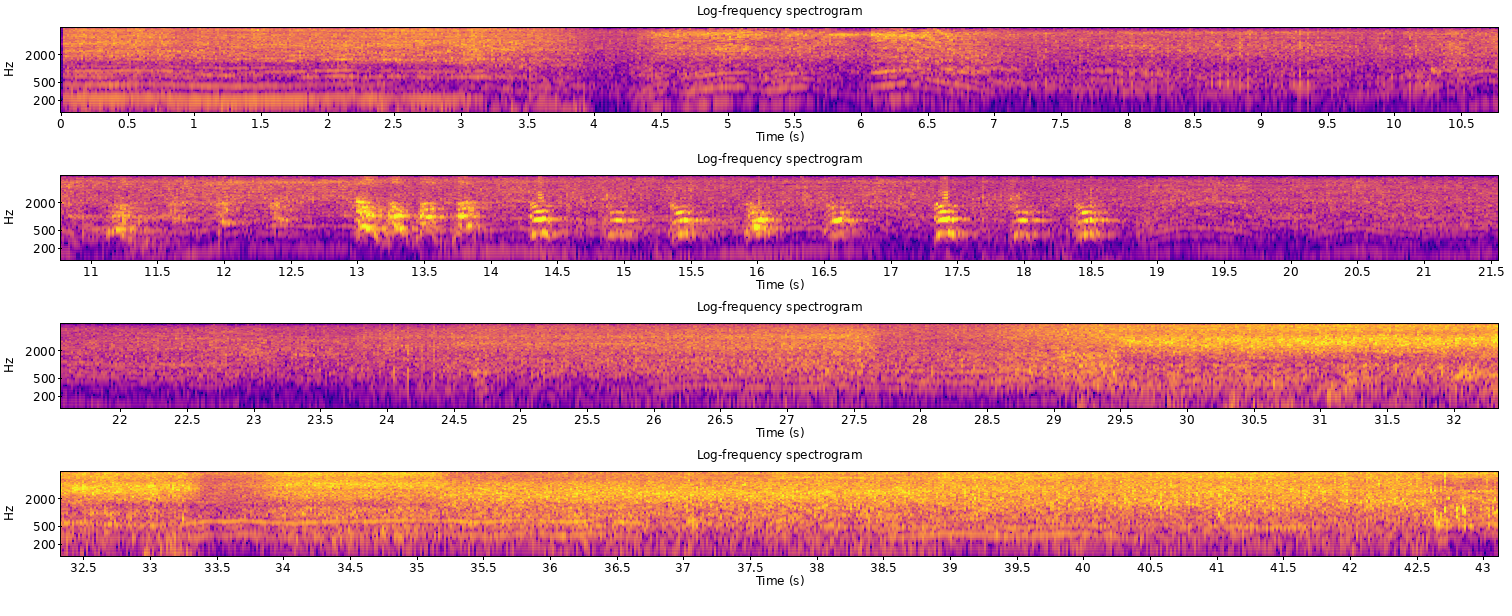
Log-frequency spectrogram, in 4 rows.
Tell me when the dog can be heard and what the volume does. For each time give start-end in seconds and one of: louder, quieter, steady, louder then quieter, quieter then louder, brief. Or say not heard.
11.1-18.8 louder.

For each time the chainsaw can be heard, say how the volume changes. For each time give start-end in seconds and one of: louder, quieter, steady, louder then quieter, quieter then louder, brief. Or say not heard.
0.0-43.0 quieter then louder.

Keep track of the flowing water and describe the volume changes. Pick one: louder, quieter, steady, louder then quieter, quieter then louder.
louder.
